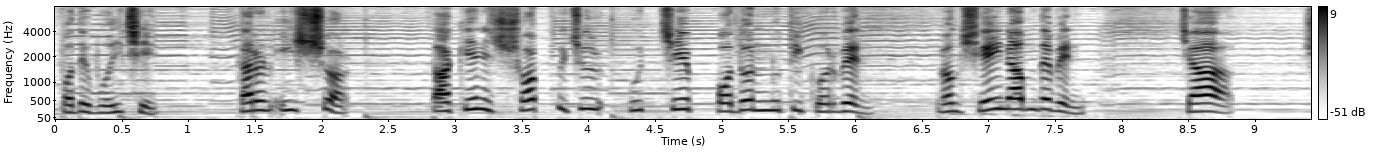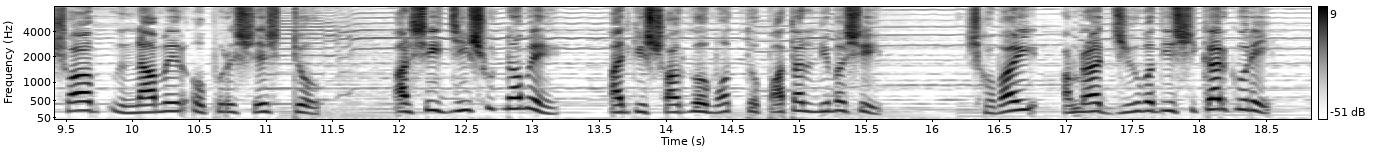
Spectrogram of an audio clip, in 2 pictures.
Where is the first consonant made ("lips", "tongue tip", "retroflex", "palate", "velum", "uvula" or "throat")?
lips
